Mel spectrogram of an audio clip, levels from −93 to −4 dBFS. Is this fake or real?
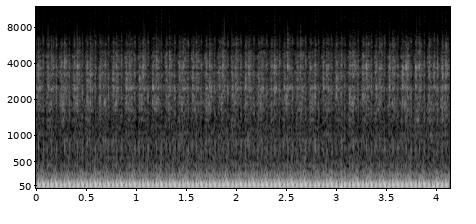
real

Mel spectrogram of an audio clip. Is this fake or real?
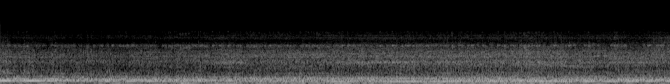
real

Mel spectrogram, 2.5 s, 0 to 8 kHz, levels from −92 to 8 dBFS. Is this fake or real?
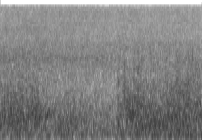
real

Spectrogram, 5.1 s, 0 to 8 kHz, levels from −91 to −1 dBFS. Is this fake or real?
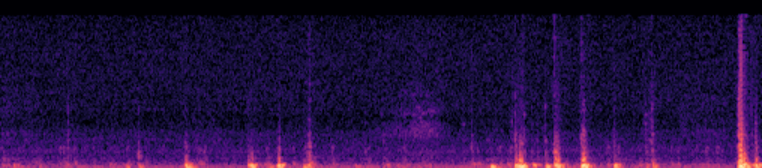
real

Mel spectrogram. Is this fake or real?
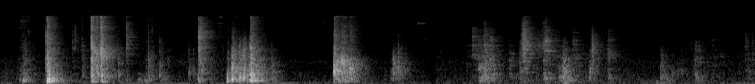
fake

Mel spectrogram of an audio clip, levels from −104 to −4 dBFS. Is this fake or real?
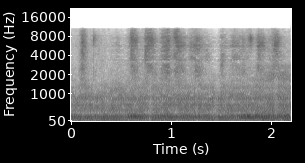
fake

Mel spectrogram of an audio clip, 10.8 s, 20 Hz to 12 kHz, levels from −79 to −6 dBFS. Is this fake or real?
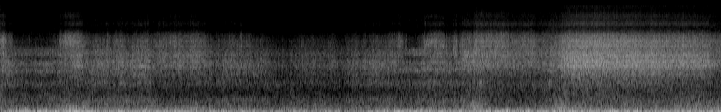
real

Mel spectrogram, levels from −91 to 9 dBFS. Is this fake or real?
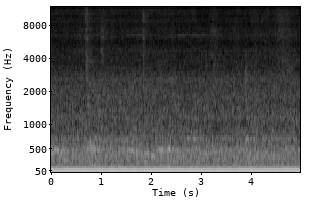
real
